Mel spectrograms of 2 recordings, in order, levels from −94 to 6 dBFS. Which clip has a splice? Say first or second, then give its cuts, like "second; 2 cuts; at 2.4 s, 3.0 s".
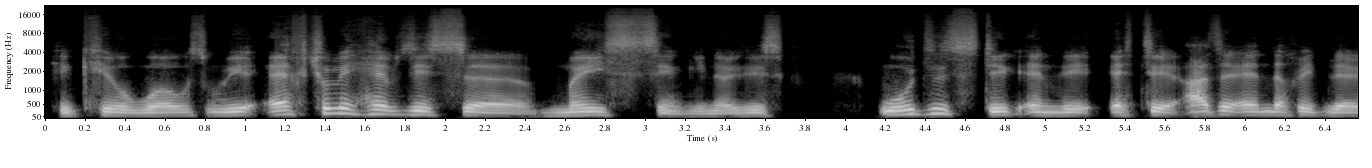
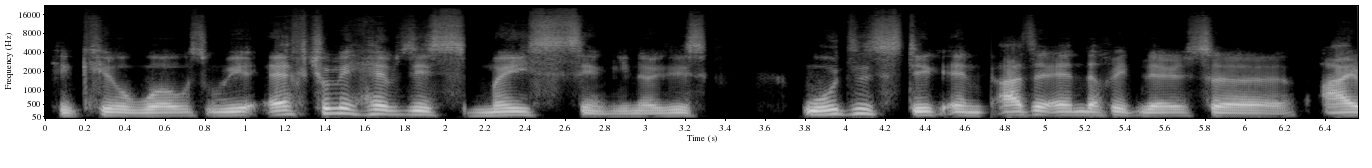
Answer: second; 2 cuts; at 2.0 s, 4.7 s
